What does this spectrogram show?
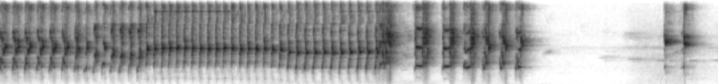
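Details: Lovebird singing in rapid shrill chatter for about five seconds, breaking into separate harsh chirps, a pause, then two final chirps, offered as a bird whistle training sound.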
